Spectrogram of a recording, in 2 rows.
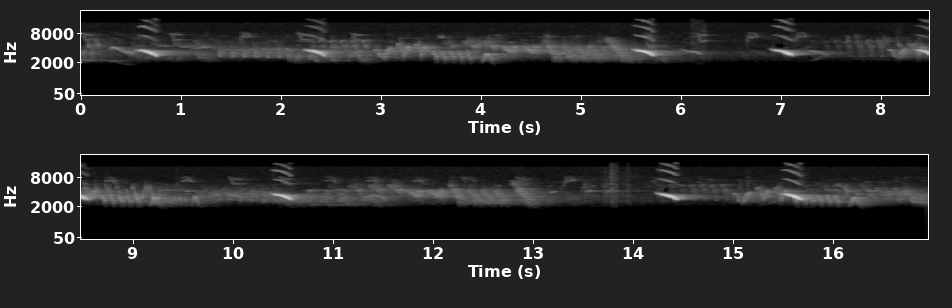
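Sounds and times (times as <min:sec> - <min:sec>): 
background chatter of bird notes: 0:00.0 - 0:16.9
Common chaffinch (Fringilla coelebs) downward-slurred calls: 0:05.6 - 0:05.8, 0:14.3 - 0:14.6.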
